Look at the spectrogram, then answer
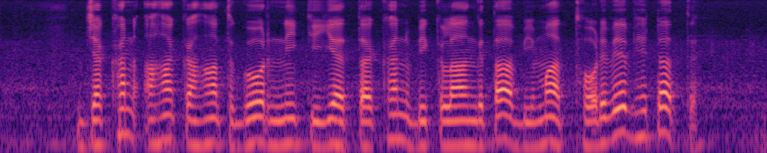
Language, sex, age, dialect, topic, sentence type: Maithili, male, 18-24, Bajjika, banking, statement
